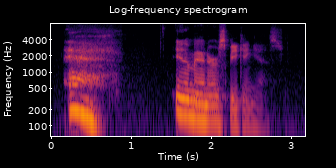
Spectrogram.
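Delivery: unhappy, unenthusiastic delivery. Answering whether they got what they wanted for christmas, sounding unhappy. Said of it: "you don't sound very happy about it".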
